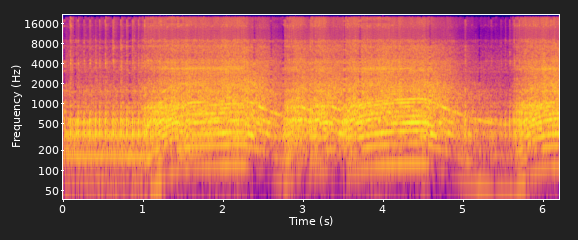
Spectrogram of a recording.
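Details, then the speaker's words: Homelite leaf blower after carburetor and fuel line replacement: crisp two-stroke buzz rising and falling cleanly with throttle, little pop, no misfire or bog; blowing strongly, normal running. "And that sounds real nice too. It's got that little pop to it that you get."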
